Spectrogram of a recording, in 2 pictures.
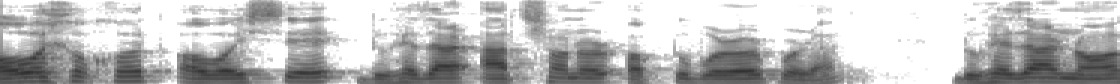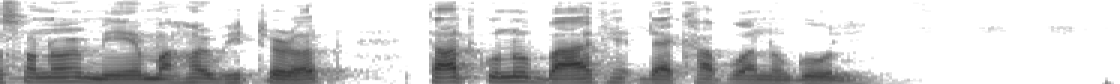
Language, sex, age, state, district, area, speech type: Assamese, male, 45-60, Assam, Golaghat, urban, read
